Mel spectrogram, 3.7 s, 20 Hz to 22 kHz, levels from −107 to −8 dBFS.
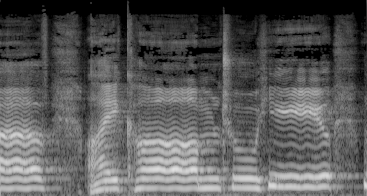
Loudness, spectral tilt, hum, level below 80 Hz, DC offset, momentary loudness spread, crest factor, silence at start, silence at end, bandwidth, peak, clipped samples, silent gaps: -28 LUFS; -5.5 dB/octave; none; -62 dBFS; under 0.1%; 8 LU; 14 dB; 0 s; 0 s; 15.5 kHz; -14 dBFS; under 0.1%; none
